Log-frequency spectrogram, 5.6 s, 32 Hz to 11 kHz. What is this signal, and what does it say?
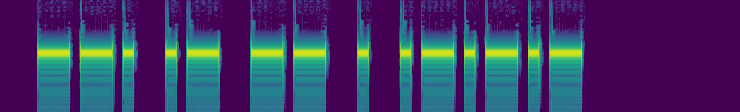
Morse code, heard as a keyed tone, about 16 wpm, 700 Hz. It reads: GAME.
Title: Sentences from Top 1000 Words - Review Part 4 - 15wpm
